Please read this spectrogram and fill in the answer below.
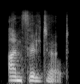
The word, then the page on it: unfiltered: Indian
